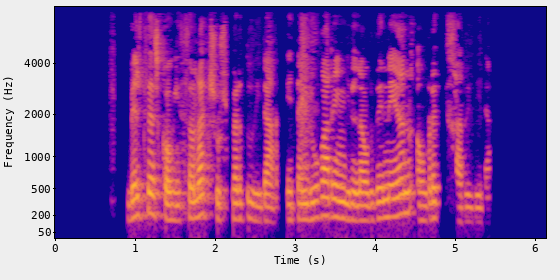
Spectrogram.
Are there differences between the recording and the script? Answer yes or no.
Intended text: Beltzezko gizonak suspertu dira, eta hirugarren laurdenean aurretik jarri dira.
no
